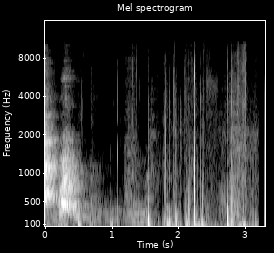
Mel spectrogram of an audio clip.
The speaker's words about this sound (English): That was my dogs again, trying to get him part of this podcast.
